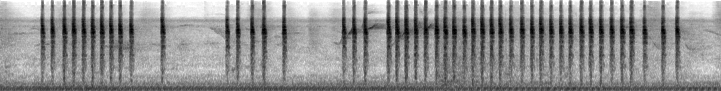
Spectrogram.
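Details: Eurasian tree sparrow in gacor form, used as training material for songbirds: long, rapid trains of sharp high chirps, about three per second, broken by brief gaps, with a low background hum.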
